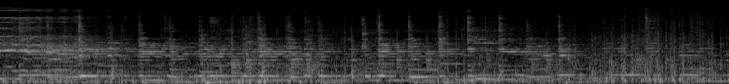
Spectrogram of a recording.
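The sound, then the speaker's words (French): Horses in the steppes of Mongolia whinny repeatedly over a steady clatter of hooves clip-clopping as they are led to a set point, a busy, fairly loud scene that continues without pause and with no voices. “Il nous faudra au moins 4 heures pour amener les chevaux au point voulu.”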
